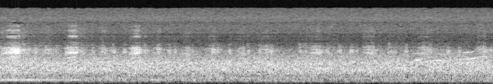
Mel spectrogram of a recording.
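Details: Mallards gathering on Rush Lake in New Brighton, Minnesota, as spring thaw opens water near shore; a quick series of harsh quacks opens, then fades into steady background rush with a faint low hum.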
